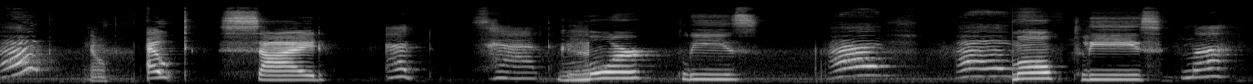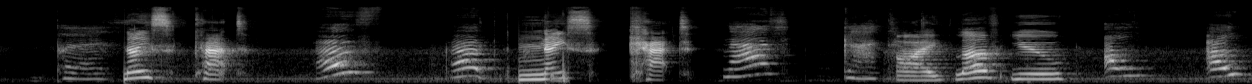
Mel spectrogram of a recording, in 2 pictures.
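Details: Boy about 3 years old diagnosed with verbal apraxia, a motor planning disorder; about 10 very short words before treatment; recorded before starting speech therapy; childhood apraxia of speech.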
